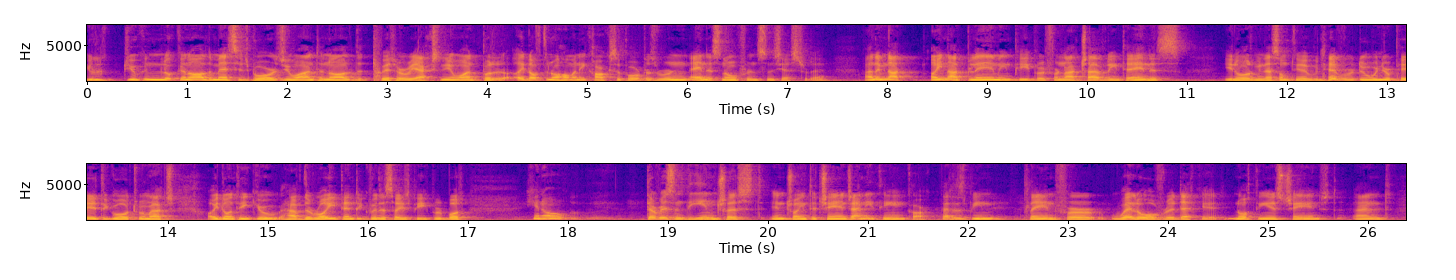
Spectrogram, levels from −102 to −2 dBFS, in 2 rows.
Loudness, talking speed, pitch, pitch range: -19 LUFS, 235 wpm, 125 Hz, 115-135 Hz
